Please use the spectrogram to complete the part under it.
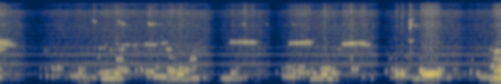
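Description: Pigeons coo in a bird house, giving soft, repeated coos in short phrases with brief pauses between them, fairly close and with no talking.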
